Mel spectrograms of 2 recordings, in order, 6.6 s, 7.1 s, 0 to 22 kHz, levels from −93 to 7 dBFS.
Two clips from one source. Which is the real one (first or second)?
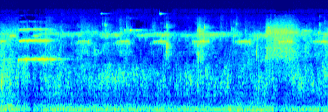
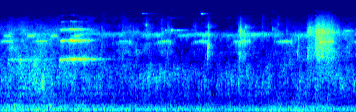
second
